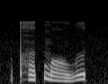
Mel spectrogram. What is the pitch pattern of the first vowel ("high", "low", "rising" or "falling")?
rising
